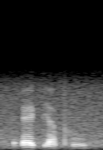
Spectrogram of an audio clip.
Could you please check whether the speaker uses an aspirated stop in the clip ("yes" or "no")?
yes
